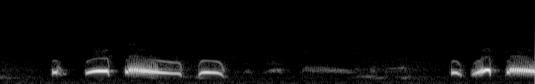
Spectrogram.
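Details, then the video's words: Spotted dove coo song for training newly caught doves to sing: a short note, rising coo, long falling coo and a closing note, then the phrase begins again. "tiếng chim gáy dùng tập chim bổi mới hiệu quả/ tiếng gáy kích bổi gáy ngay"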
